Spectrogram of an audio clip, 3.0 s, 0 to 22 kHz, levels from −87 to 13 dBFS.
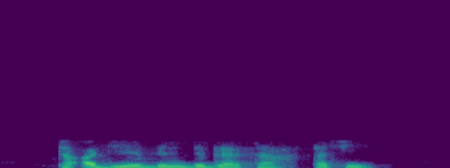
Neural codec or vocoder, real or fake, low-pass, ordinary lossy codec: none; real; 3.6 kHz; AAC, 16 kbps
